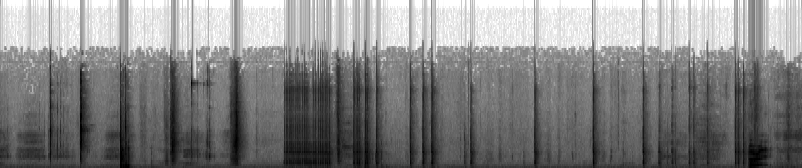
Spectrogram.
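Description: Scattered sharp metallic clicks and knocks as the spring and top parts are fitted into a Honda Shadow fork tube, with a scraping rush lasting about a second some six seconds in.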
